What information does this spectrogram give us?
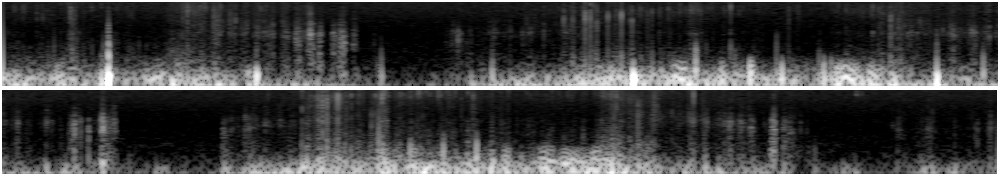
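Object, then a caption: Foam windscreens on recorder microphones. Fingertips rub and tap small grey foam windscreens covering a recorder's microphone capsules. The result is a dense, low, muffled thumping and rumbling, heavy in the deep bass, with brief faint scratchy brushing above it. It comes in long bursts separated by short quieter pauses.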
